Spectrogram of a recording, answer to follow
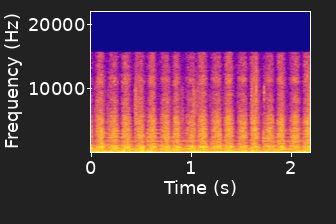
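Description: Mitre hand saw (backsaw) cutting a small piece of pallet wood, the teeth rasping in a quick, even back-and-forth rhythm.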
